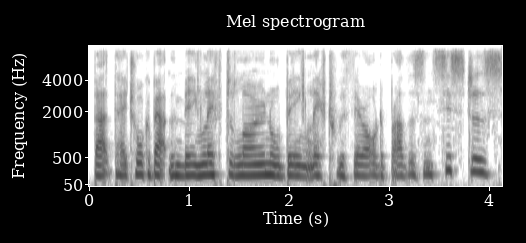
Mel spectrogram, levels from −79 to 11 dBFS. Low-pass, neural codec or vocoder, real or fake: 7.2 kHz; none; real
